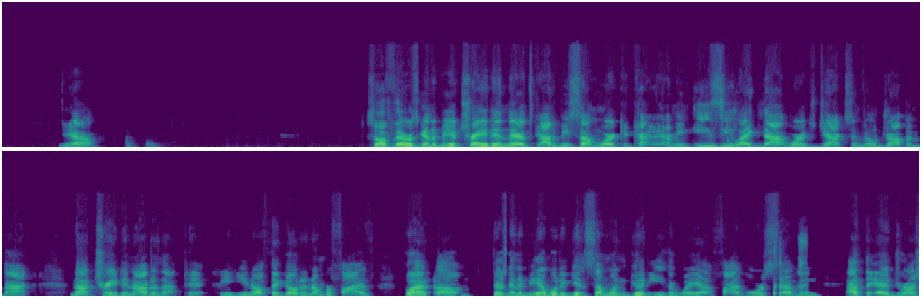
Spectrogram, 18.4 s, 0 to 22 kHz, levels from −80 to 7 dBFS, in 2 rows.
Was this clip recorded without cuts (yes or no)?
no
